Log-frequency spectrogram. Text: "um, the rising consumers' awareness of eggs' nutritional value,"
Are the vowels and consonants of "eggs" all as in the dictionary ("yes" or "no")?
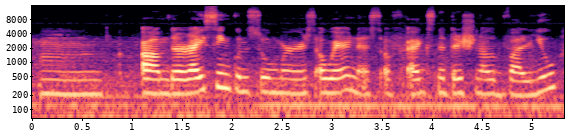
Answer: no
